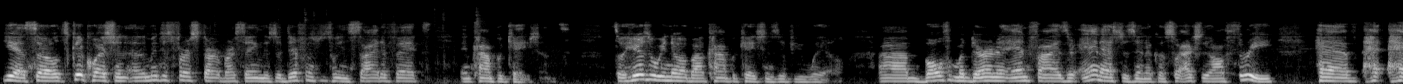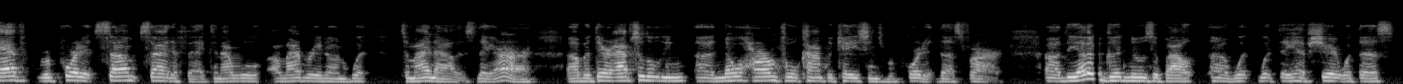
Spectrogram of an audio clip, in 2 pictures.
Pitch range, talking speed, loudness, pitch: 140-170 Hz, 185 wpm, -20 LUFS, 150 Hz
